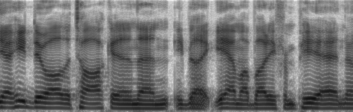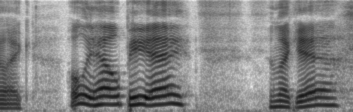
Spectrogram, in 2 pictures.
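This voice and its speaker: Very wide swings of pitch in a man's voice of medium pitch. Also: moderate pace. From Pennsylvania, outside eastern PA. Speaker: bullfighter. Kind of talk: casual chat. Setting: garage.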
